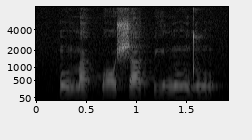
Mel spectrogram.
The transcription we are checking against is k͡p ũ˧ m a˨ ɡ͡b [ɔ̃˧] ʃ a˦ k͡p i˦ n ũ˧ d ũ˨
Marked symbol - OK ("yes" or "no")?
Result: no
